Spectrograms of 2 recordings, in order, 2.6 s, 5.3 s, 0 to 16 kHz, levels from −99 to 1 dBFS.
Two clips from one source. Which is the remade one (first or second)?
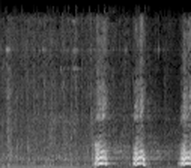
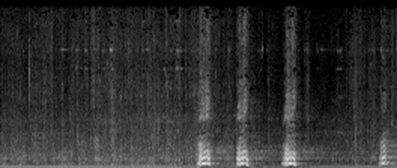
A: first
